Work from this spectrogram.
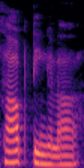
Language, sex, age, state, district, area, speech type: Tamil, female, 18-30, Tamil Nadu, Salem, rural, spontaneous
